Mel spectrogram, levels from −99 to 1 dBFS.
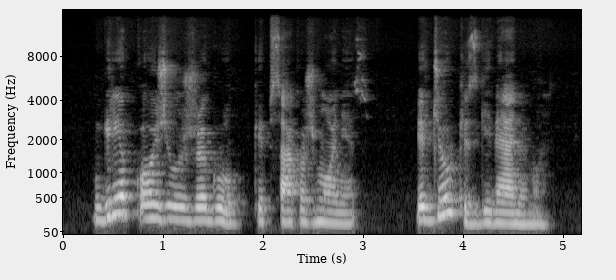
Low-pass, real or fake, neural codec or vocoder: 14.4 kHz; real; none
